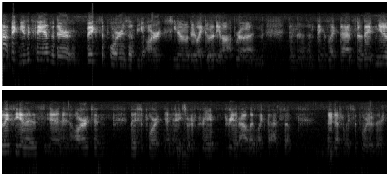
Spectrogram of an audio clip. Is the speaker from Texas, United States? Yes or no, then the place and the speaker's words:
yes; Austin, Texas, United States; I grew up in Austin, Texas, born and raised. Spent the first 22 years of my life there.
